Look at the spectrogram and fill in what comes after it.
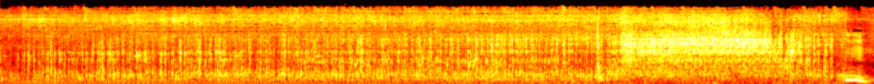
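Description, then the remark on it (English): An espresso machine hums and rattles steadily as hot water is forced through freshly ground coffee, with a hissing steam burst near the end and a brief gurgle at the close. “That is the sound of hot water being pushed through freshly ground coffee, which eventually leads to the pouring of coffee and then the drinking of coffee.”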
